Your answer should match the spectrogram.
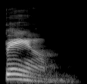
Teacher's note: Okay, the M changes the sound of the short A. You don't really hear the A when you say bam. You just hear that am sound.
